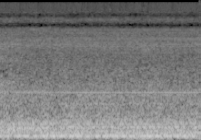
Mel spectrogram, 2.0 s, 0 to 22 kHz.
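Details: Vintage Westinghouse 10,000 BTU window A/C, powered through a long extension cord that is getting warm; steady even hum, low drone and airy rush, no rattles or knocks; normal running.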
